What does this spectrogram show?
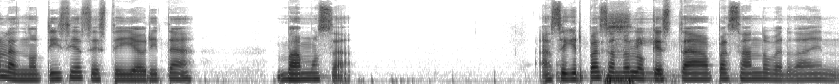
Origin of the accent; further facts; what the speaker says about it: Mexico; así somos los mexicanos.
